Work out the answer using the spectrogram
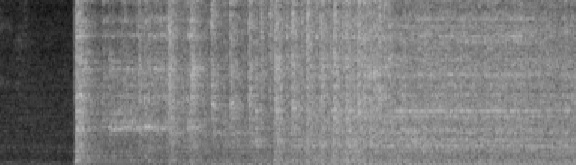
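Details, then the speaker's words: Craftsman snowblower after bent impeller repair and reassembly: engine catches and runs steady and even, no knocking or scraping from the auger side; normal running. "so i've got everything back together i'm just going to start it up and test it out and see if that noise is gone so it looks like that's working fine i'm gonna continue on moving snow"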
